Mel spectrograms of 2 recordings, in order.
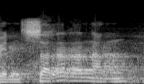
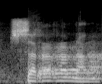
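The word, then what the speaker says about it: สะระณัง: กรร เมือง เนี่ย นะ จะ ต้อง อ่าน เป็น สระ ระณัง สระระ นัง สระ ระณัง คัจฉามิ นะ เหมือน กับ ถ้า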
